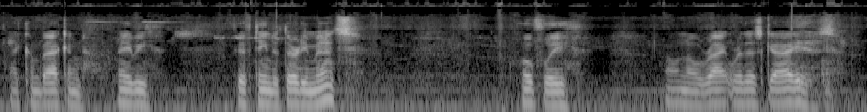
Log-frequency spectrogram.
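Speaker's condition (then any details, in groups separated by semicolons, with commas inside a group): No condition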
